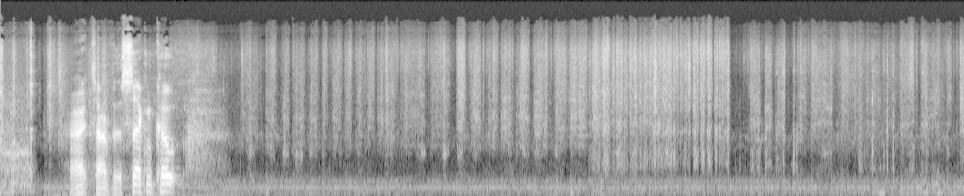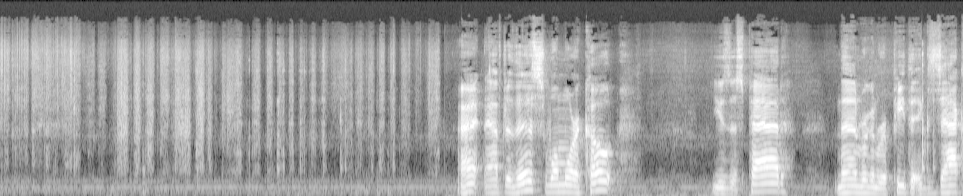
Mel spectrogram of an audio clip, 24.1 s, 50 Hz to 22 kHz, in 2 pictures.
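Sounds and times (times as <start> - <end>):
cloth rubbing on wood: 3.0 - 17.6.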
